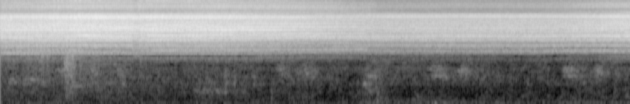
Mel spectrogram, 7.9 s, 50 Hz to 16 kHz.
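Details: Cicadas calling loudly as they mate, filmed close by on July 18, 2020 at Sitio Bagumbayan, Brgy. Balabag, La Carlota City, Negros Occidental. A relentless high-pitched rasping whine dips a little in volume, then climbs again, with a few soft clicks underneath.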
